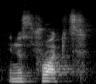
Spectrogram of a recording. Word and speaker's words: instruct: that one it's instruct instruct this one is really important for the sound that U is pronounced as a a instruct instruct instruction instruction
